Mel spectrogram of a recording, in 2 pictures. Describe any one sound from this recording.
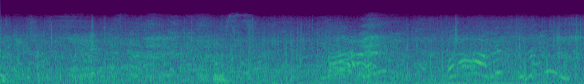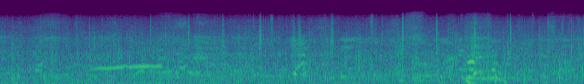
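Many runners' footsteps patter on pavement outdoors.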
